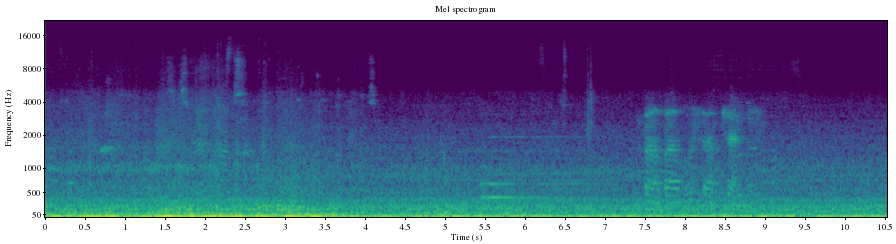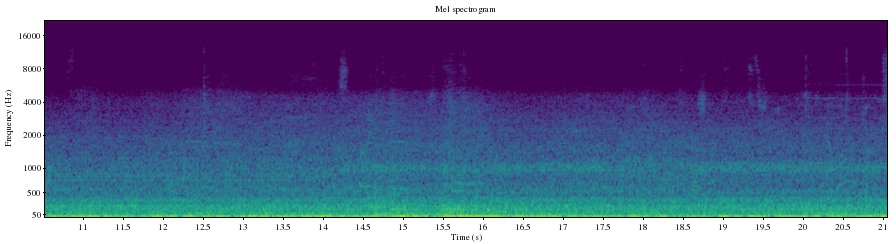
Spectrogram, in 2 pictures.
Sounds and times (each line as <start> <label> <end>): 0.0 tram approaching 21.0
0.3 announcement of the next station 10.6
